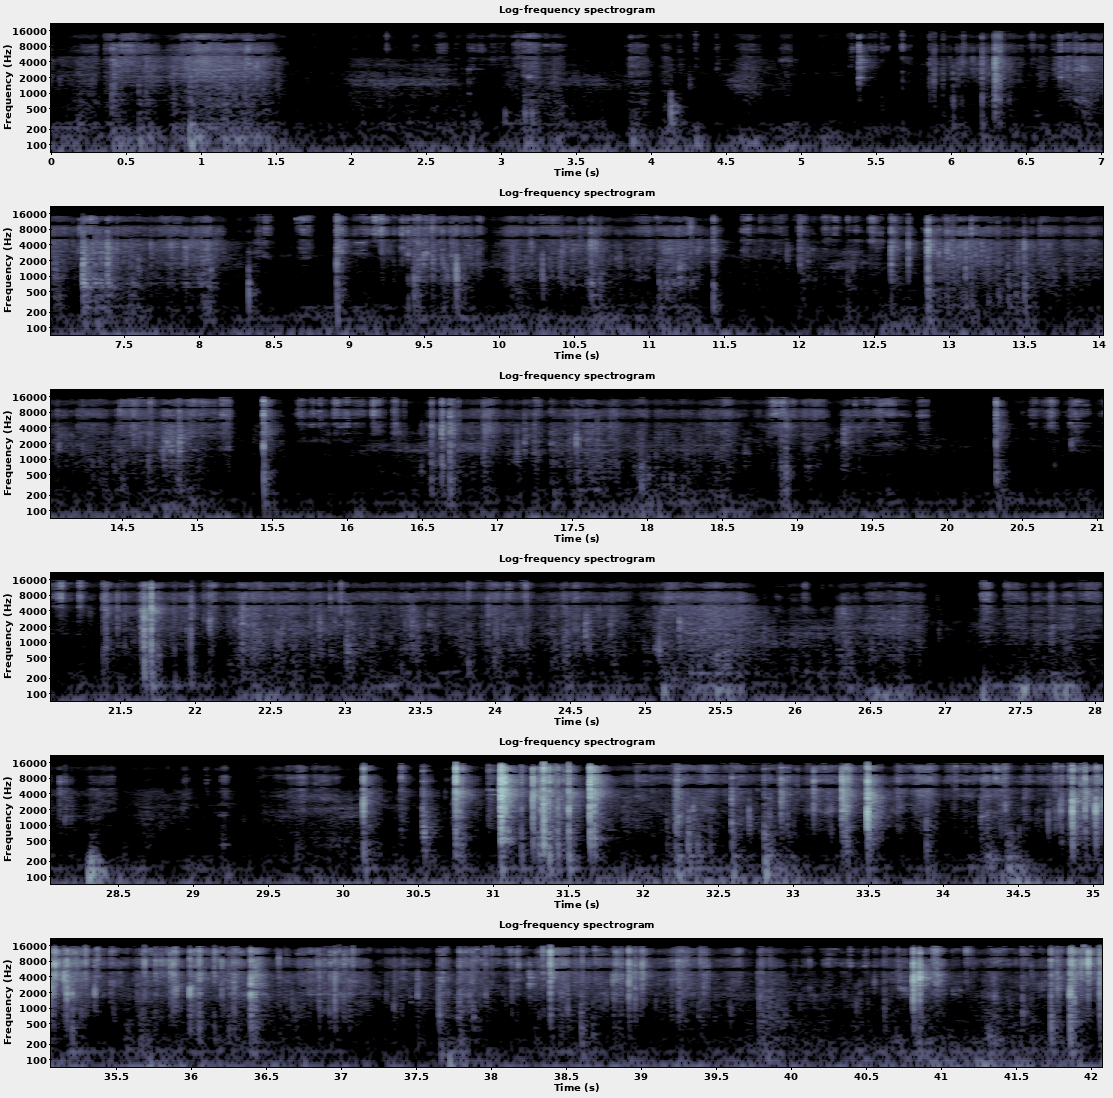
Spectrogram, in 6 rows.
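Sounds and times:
chalk block crunching and crackling: 5.8s - 19.5s, 30.1s - 42.0s
chalk snapping and cracking: 30.0s - 42.0s.

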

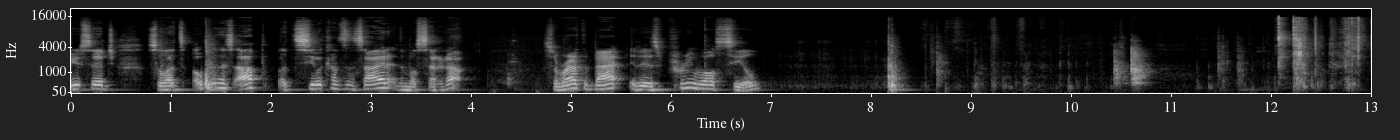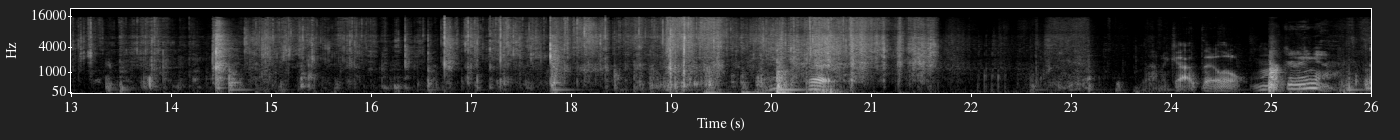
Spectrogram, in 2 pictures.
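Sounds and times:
plastic wrapping crinkling: 11.9s - 22.8s.

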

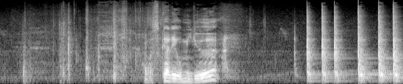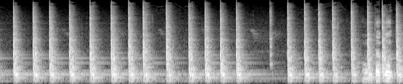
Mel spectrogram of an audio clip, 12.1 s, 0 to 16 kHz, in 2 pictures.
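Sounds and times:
hammer tapping metal punch: 4.4s - 12.0s.

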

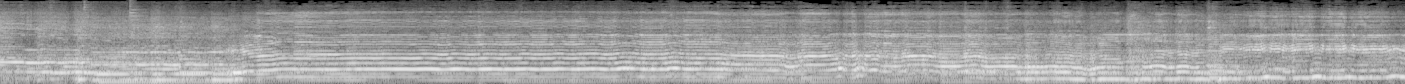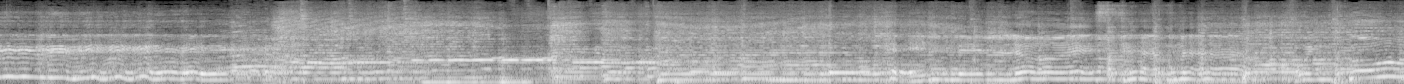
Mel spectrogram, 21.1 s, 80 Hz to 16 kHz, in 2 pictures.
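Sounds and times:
instrumental backing: 0.0s - 21.0s
woman singing into microphone: 1.7s - 15.7s.

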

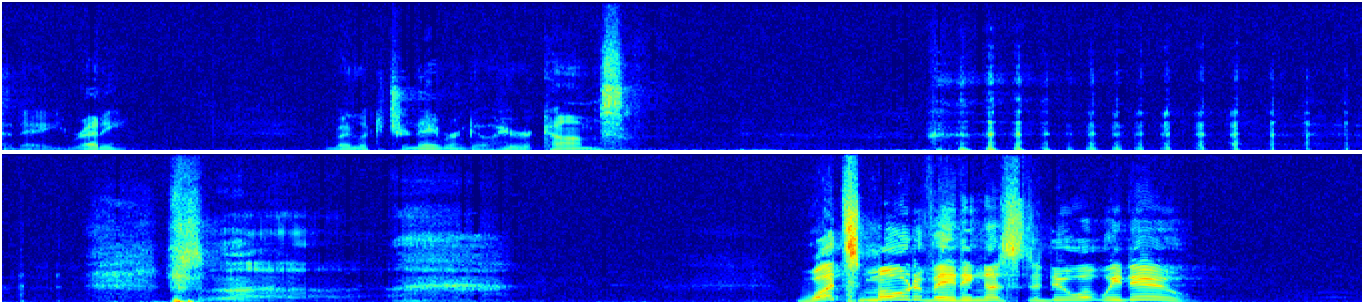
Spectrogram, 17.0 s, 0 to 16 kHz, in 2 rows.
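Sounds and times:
man chuckling breathily: 5.8s - 10.2s
short breath out: 9.0s - 9.8s.

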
